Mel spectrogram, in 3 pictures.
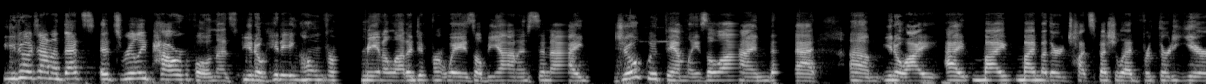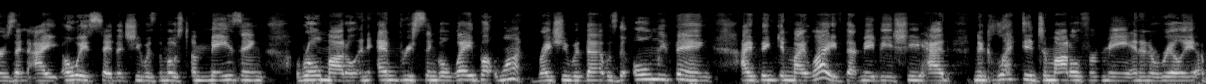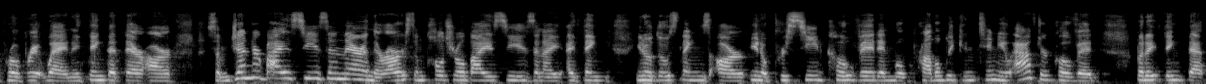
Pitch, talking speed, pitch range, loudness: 190 Hz, 220 wpm, 180-205 Hz, -19 LUFS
